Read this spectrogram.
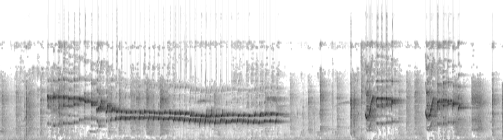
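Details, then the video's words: White-rumped shama from Cililin belting out song laced with copied sparrow, fighting lovebird and kapas tembak calls: a sustained high rattling double trill lasting about four seconds, then short piercing whistled bursts. "Murai Batu Gacor Isian Gereja Tarung Love Bird Kapas Tembak Cililin"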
